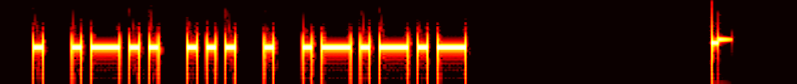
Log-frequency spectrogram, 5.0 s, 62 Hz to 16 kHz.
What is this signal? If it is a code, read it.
Morse code, heard as a keyed tone, about 20 wpm, 700 Hz. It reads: ELSE.
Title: Sentences from Top 800 Words 20wpm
